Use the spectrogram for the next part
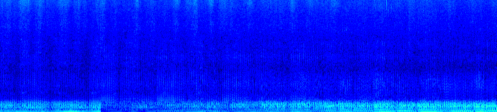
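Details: Happy cat purring during a relaxing massage: deep, even rumbling that dips briefly in volume after two seconds, then resumes steady and slightly louder to the end.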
